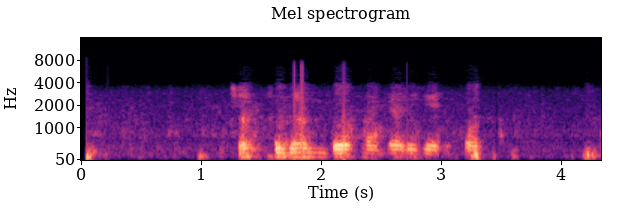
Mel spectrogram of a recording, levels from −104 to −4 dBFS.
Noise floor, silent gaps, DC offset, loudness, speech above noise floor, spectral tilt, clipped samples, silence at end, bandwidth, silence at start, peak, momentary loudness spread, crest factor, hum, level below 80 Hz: -59 dBFS; none; under 0.1%; -21 LUFS; 40 dB; -9.5 dB/octave; under 0.1%; 0.05 s; 7 kHz; 0.05 s; -2 dBFS; 11 LU; 20 dB; none; -54 dBFS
